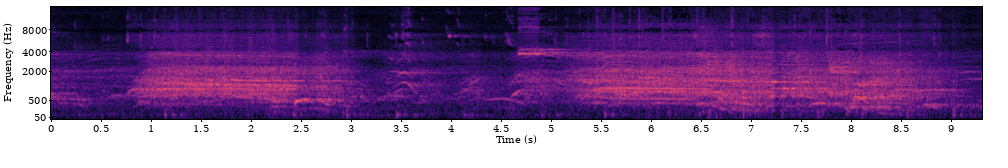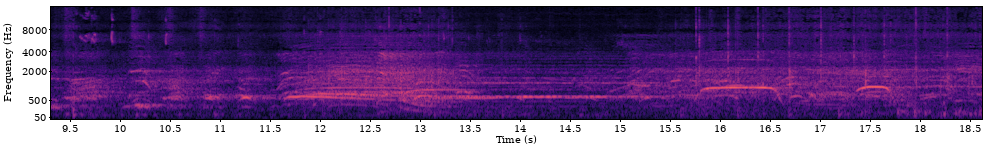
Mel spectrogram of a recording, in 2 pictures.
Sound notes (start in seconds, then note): 0.7 cheers; 5.1 cheers; 11.6 cheers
